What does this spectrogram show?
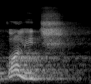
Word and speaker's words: college: All the words which end with the suffix of AGE, are pronounced as IJ. So, any age people can go to college. Any age people may travel with a carriage. So there is no age here, only ij. Carriage, bandage, luggage, village, college. Have you observed? All these words end with age and they are all pronounced with ij sound.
